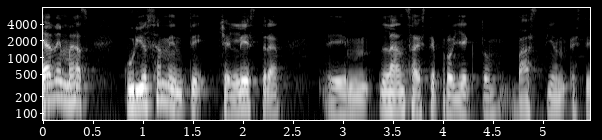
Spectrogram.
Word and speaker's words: Caelestra: Creo que se pronuncia Chelestra y creo que es así, sobre todo porque utiliza tracks con esta evocación como Caelo, que en realidad es cello en latín, y creo que, bueno, es Chelestra.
